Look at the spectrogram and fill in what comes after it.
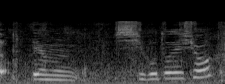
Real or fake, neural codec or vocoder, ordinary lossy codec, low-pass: real; none; none; none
